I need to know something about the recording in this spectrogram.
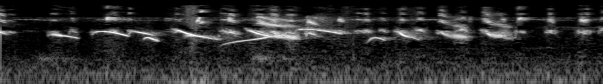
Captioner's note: trinca ferro cantando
